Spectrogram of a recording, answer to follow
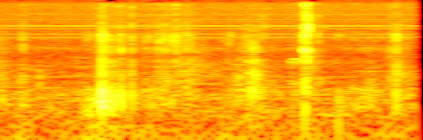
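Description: Close-up chewing of a mouthful of food, with a few sharp wet crunches and mouth clicks.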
